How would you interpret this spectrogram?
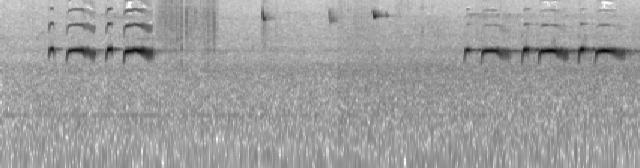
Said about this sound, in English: It turns out that the tufted titmouse, a small gray songbird, is often the one leading the flock.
